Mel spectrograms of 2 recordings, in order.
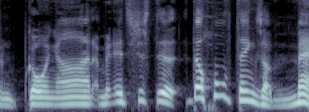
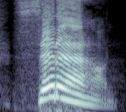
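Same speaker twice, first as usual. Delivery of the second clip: loud, stern order; angry command; 3 semitones higher, 10 dB louder than usual. Retold or imitated. Furious mom ordering the suspended son to sit, loud. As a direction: bark the order at him.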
